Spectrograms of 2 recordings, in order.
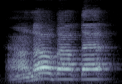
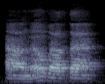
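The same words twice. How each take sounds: First: Louder and higher dubious I don't know about that; skeptical retort. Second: Said in the usual way. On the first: Retold or imitated. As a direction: sound openly doubtful. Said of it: "it was just one of those". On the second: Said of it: "one of those".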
